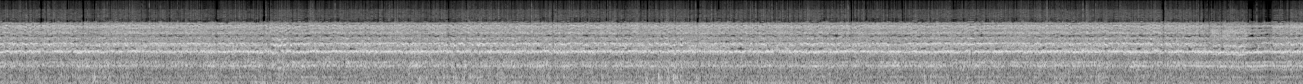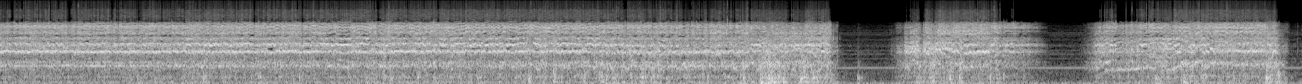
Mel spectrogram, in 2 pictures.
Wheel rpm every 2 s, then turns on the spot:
240, 230, 240, 240, 230, 230, 230, 230, 230, 220, 170, 90, 180.
none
